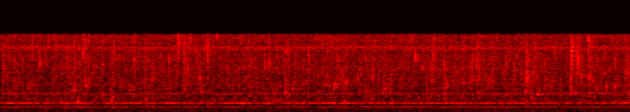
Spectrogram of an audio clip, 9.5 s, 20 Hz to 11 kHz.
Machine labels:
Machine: pump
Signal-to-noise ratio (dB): 0 dB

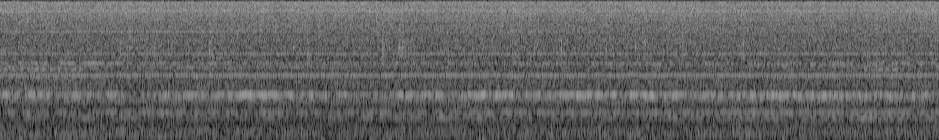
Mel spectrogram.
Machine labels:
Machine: pump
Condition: abnormal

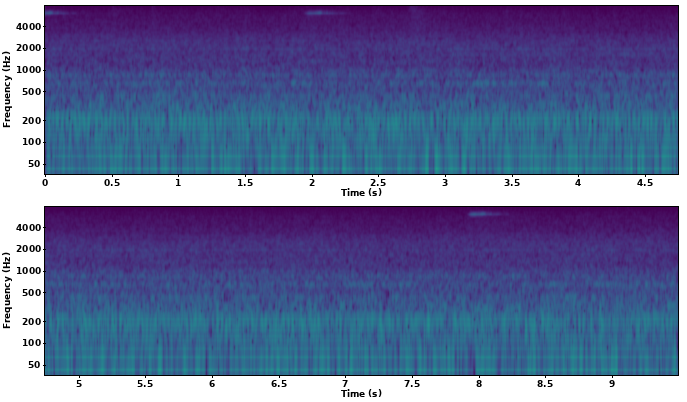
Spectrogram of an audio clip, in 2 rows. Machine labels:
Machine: fan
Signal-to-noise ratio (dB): -6 dB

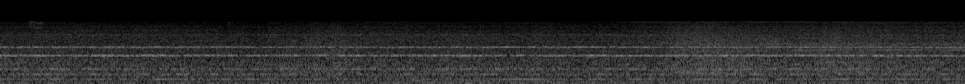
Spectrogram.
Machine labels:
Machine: fan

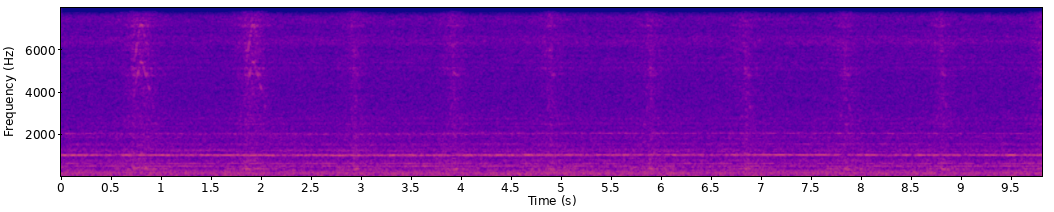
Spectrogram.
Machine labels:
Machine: slide rail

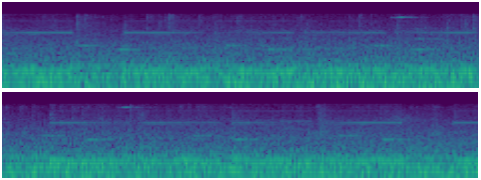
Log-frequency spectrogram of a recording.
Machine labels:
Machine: slide rail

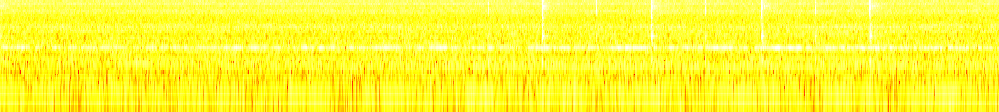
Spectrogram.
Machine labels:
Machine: valve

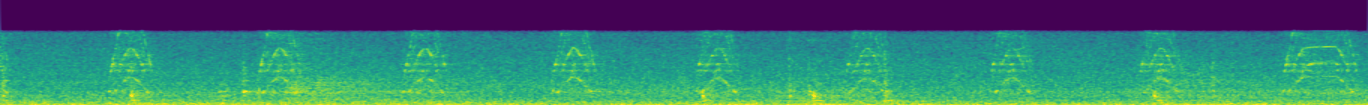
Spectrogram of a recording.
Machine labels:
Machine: slide rail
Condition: normal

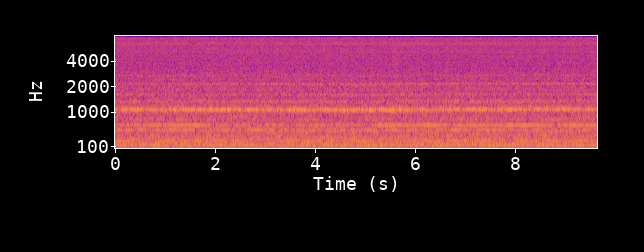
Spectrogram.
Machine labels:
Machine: slide rail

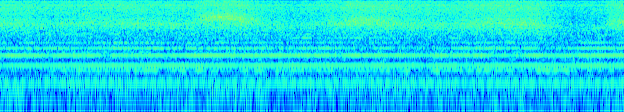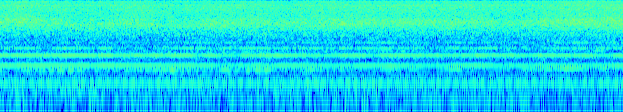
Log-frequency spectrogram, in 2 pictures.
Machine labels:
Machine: fan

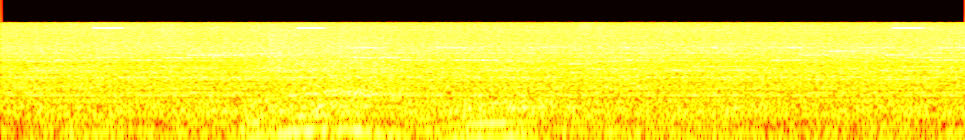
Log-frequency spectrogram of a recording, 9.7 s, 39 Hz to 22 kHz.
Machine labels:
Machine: fan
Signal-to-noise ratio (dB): -6 dB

